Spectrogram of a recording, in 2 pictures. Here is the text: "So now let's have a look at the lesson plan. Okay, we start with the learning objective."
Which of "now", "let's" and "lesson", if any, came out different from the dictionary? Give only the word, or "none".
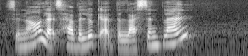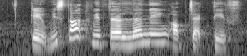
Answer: none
